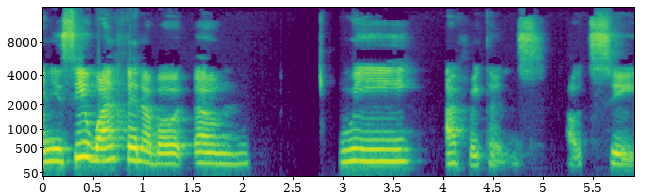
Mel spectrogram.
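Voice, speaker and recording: A woman with a Ghanaian accent speaks at a very slow pace, with long, frequent pauses, big swings in loudness and ordinary pitch variation. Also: fairly high pitch for a woman. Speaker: podcast co-host, architectural design professional. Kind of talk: casual chat.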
